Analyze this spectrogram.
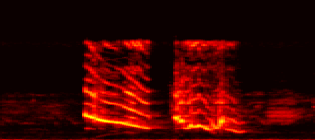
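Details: Oriental magpie-robin singing, used to train birds before song contests: one clear whistle gliding steadily downward, then a rapid scratchy, warbling jumble, both loud against a soft low hum.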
